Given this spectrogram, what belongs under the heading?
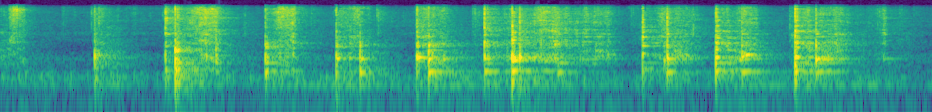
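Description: Blended plantain is mixed into puff puff batter in a bowl, a run of wet, rhythmic stirring strokes with spoon clinks against the bowl, close and fairly quiet, roughly two or three strokes a second.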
